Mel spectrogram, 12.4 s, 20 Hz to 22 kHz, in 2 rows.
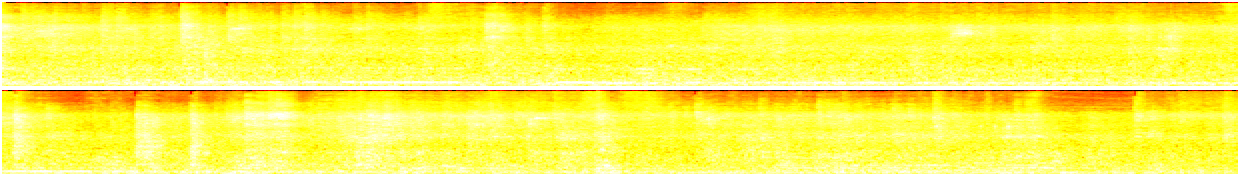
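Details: Marcopolo Torino S bus, 2021, Mercedes-Benz OF-1721 BlueTec 5 chassis, lengthened, urban service; low droning growl rising and falling with road speed under engine and road rumble; growling differential.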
